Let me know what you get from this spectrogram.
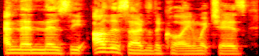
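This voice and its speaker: A man's voice: medium pitch, moderate pace, a bit bright. A man co-hosting a podcast, talking emphatically and conversationally as he makes his points. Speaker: podcast co-host.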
